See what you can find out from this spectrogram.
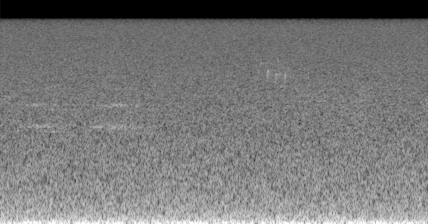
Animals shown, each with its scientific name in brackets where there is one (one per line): Blue Jay (Cyanocitta cristata)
